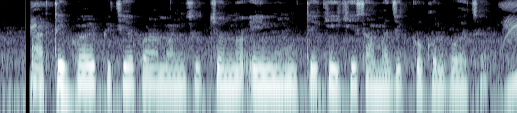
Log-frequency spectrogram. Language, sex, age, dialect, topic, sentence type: Bengali, female, 18-24, Standard Colloquial, banking, question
